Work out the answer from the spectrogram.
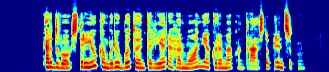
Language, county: Lithuanian, Klaipėda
